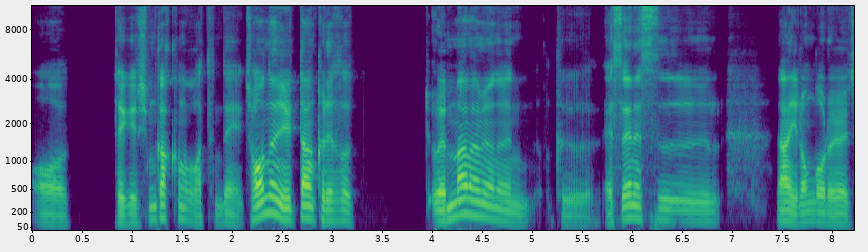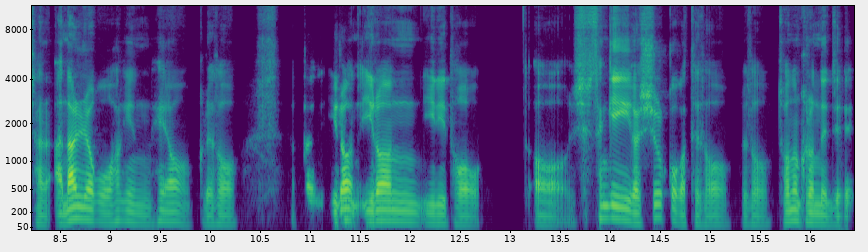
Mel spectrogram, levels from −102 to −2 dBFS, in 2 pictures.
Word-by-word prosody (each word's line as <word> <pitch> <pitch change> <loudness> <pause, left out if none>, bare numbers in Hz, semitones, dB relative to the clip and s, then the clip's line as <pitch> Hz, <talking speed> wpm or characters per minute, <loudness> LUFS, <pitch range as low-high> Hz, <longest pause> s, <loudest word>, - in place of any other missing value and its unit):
어 90 -1 -4 0.5
되게 95 -1 0
심각한 130 +3 0
것 115 - -7
같은데 90 -3 -7
저는 195 +1 +6
일단 130 +2 +5
그래서 115 -2 -2 0.8
웬만하면은 130 - +2 0.2
그 - - -12
SNS나 115 -4 -1
이런 100 +3 -1
거를 95 -3 -1
잘 - - -6
안 - - 0
하려고 120 -6 +5
하기는 100 -6 -9
해요. 105 -2 -4
그래서 85 -1 -7 0.6
약간 - - -8 0.2
이런 120 +1 +3
이런 110 -2 +1
일이 95 -2 -3
더 85 -2 -4 0.6
어 - - -3 0.2
시 - - -1
생기기가 130 -7 +5
쉬울 150 0 +2
것 - - -4
같아서. 80 -1 -7
그래서 85 -2 -11
저는 110 +3 -2
그런데 95 -3 -1
이제 80 0 -8
110 Hz, 275 characters per minute, -26 LUFS, 95-125 Hz, 0.8 s, 저는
